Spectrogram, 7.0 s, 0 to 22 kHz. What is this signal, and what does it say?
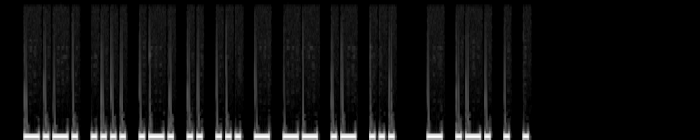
Morse code, heard as a keyed tone, about 26 wpm, 700 Hz. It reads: CHRISTMAS TREE
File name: practice / 25wpm / Difficult Words - Speed-Racing with Hints - 25wpm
